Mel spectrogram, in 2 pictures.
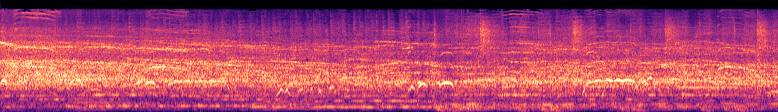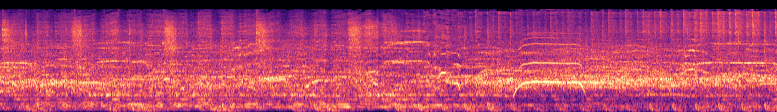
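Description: A live electronic pop band playing through a concert hall's PA, heard from within the audience: sustained synth chords and voice, with a deep bass beat coming in about nine seconds in and crowd whoops over the top.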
